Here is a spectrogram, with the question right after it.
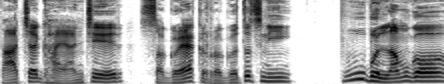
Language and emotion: Goan Konkani, disgusted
